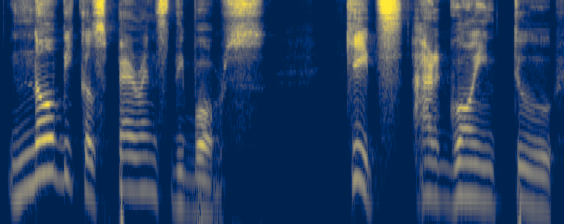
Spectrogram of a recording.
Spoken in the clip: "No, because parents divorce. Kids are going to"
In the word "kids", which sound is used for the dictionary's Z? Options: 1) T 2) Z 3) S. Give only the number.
3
